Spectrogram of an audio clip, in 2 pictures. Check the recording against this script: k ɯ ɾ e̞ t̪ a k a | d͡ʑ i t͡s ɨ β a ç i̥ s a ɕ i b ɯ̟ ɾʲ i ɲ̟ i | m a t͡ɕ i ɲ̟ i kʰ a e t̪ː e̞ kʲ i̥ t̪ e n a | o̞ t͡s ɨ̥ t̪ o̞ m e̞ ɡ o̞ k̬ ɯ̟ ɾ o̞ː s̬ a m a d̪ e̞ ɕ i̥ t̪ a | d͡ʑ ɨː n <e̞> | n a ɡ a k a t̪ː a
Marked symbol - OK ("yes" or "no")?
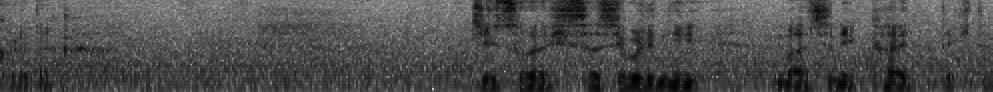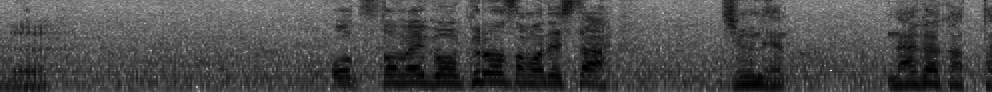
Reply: no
